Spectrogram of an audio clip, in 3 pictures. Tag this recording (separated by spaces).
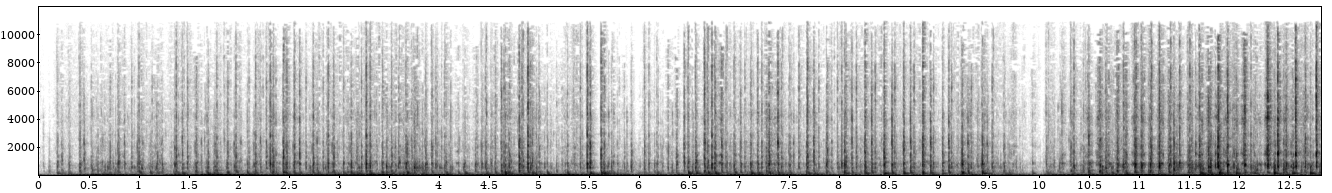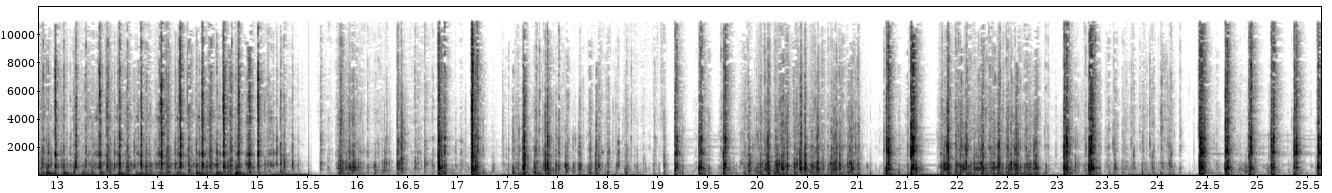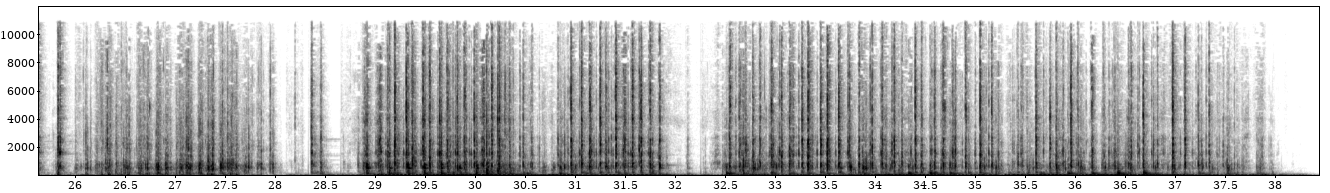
action dark Mystery voice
